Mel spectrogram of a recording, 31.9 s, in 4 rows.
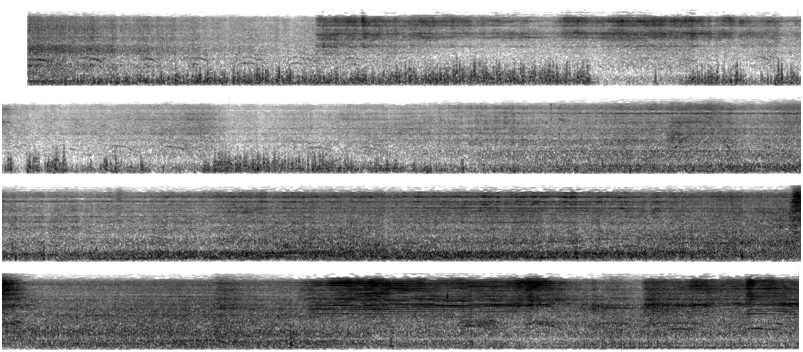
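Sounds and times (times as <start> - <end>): diesel train passing: 0.3 - 31.9
high wheel squeal: 3.1 - 8.2, 26.1 - 31.9.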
